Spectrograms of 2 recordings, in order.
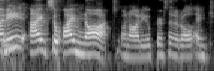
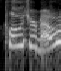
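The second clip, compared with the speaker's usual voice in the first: mock sister request; 8 semitones higher than usual. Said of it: "And she's like".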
